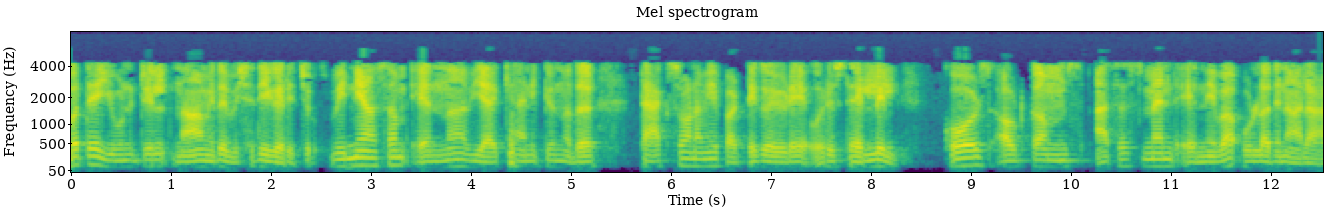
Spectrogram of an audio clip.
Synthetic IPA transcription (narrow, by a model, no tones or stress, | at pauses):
umbɐt̪ːe̞juːɳitːilnaːmiðɨʋiɕɐðiːɣɐɾit͡ɕːṵʋinjaːsɐme̞nːɨʋjaːkʰjaːnikʲːunːɐðɨ | ʈaːkso̞ːɳɐmipɐʈːiɣɐɾuɽe̞ʔo̞̰ɾuse̞lːil | ko̞ːrsɐwʈkɐmsɐsesme̞nɖe̞̰nːiʋɐʔuɭːɐðinaːla̰ːɨ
